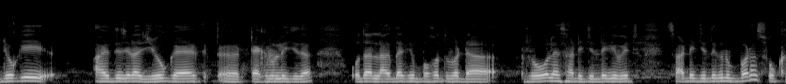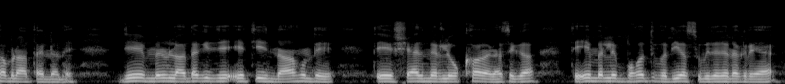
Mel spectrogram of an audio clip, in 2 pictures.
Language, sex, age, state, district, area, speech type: Punjabi, male, 30-45, Punjab, Kapurthala, urban, spontaneous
